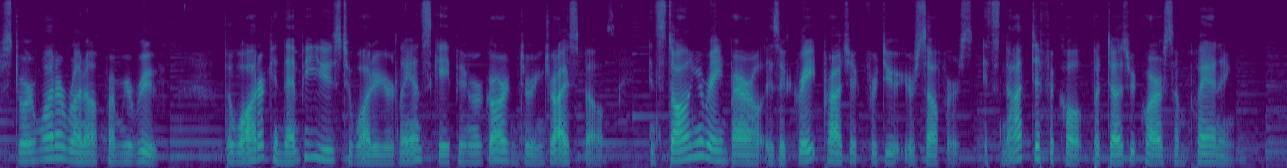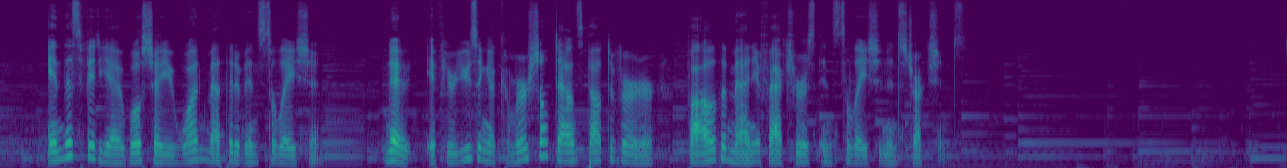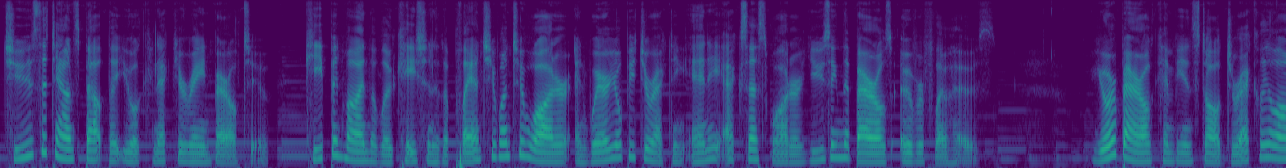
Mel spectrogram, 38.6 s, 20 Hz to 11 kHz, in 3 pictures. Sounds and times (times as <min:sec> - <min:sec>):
Speech: 0:00.0 - 0:01.6, 0:02.3 - 0:12.3, 0:13.4 - 0:16.1, 0:16.7 - 0:22.5, 0:25.8 - 0:35.6, 0:36.7 - 0:38.6.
